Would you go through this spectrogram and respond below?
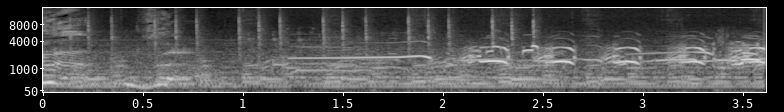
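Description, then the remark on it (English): A flock of seagulls squawks continuously, many harsh overlapping calls, fairly loud, with sharp cries piling on top of one another for the whole stretch. “There are thousands of seagulls eating centipede's vomit.”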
